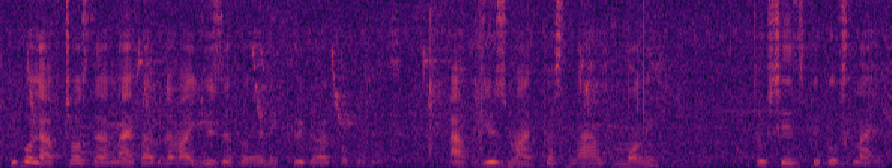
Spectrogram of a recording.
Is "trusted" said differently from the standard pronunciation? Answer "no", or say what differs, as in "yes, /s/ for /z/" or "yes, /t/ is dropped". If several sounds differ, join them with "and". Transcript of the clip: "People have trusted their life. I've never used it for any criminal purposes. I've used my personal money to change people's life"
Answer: yes, /ɹ/ is dropped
